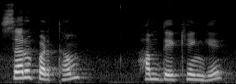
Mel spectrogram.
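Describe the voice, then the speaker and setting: A woman teacher explaining grammar in a slow, deliberate way, repeating example sentences. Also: on the high side. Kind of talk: Hindi grammar lesson.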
